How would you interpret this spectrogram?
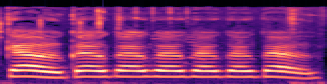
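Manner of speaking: rapid-fire chant of go; urgent cheering on. Real, not acted. Player racing a thirteen-second countdown, urgently egging on. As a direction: urge them on against the clock.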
